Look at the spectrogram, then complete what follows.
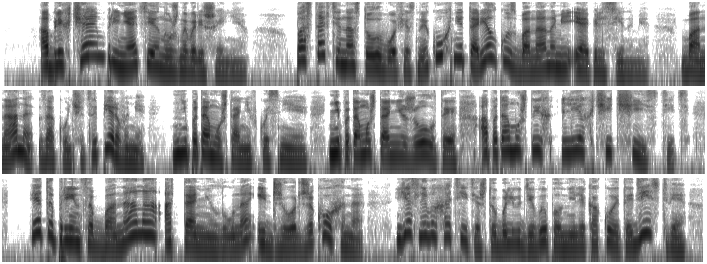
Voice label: locutora rusa russian voiceover

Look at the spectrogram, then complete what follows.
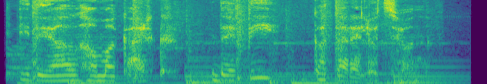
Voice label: armenian voiceover locutora armenia

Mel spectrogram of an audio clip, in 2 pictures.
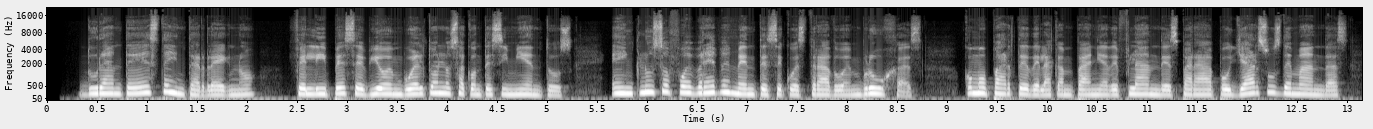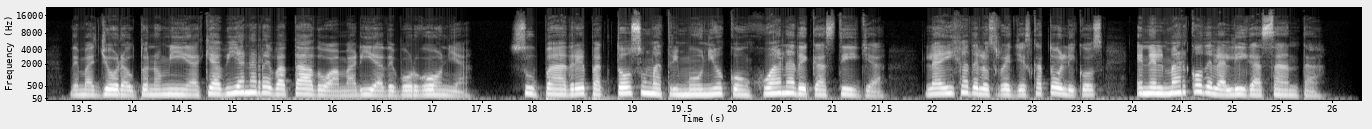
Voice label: locutora espanol neutro latin american voiceover; locutora de español neutro; American Spanish voice over

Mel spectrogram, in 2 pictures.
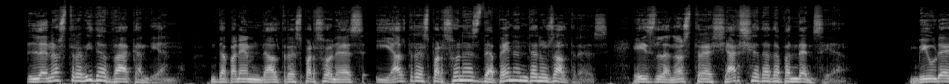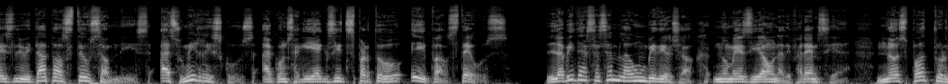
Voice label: catalonian voiceover locutor catalan

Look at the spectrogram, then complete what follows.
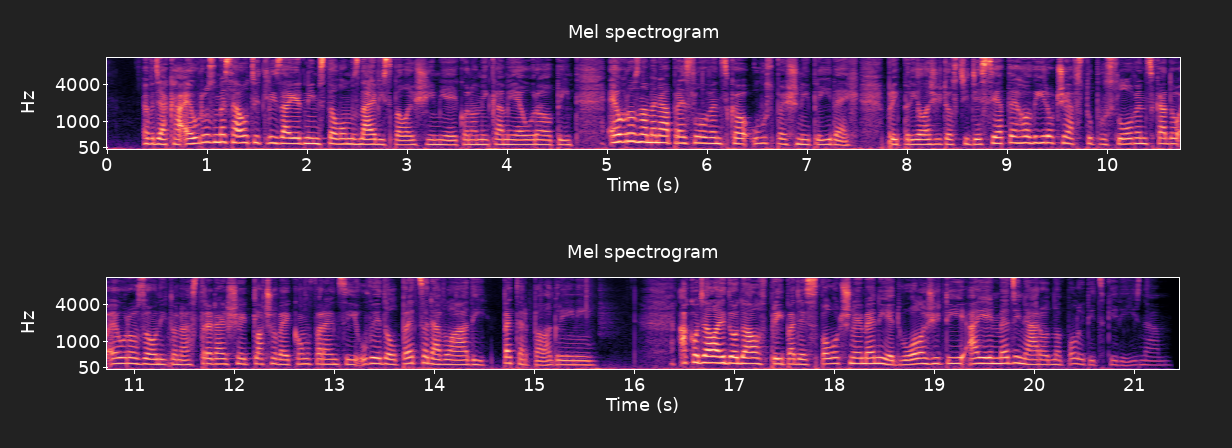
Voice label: slovak voiceover locutora eslovaca

